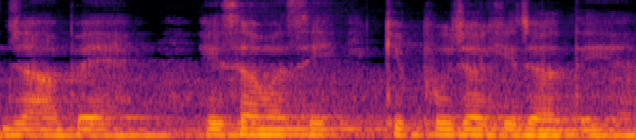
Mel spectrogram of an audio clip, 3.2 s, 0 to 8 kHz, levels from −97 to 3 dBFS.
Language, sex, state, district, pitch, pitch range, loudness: Hindi, male, Bihar, Araria, 125 Hz, 120-130 Hz, -26 LUFS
